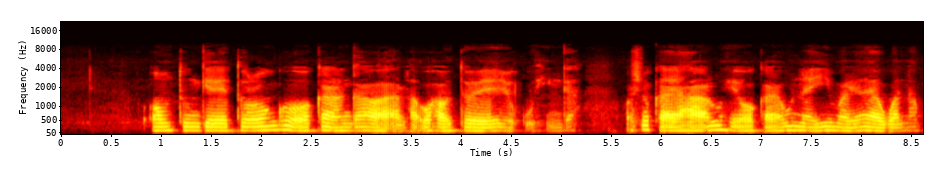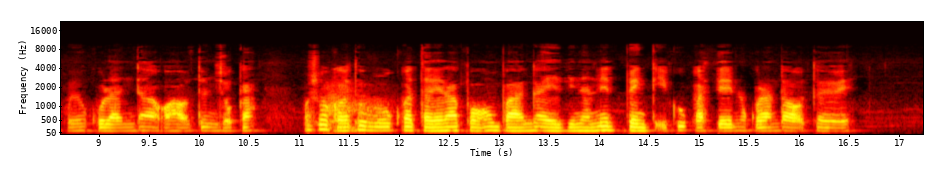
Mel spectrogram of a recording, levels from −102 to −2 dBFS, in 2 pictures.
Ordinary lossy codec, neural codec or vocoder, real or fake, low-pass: AAC, 32 kbps; vocoder, 48 kHz, 128 mel bands, Vocos; fake; 9.9 kHz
